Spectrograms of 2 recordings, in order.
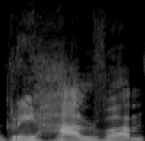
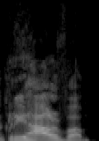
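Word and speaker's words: Grijalva: That really matters because today, Representative Adelita Grihalva, I hope I pronounced her name correctly.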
